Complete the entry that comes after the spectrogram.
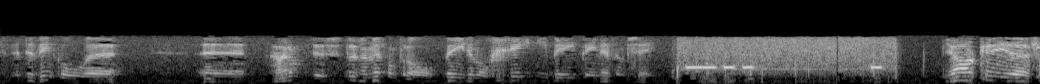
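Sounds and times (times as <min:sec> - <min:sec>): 
radio static hiss: 0:00.0 - 0:10.4
speech: 0:00.2 - 0:01.4, 0:02.0 - 0:10.4
Morse code tones over radio: 0:06.8 - 0:07.6, 0:08.6 - 0:09.0.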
